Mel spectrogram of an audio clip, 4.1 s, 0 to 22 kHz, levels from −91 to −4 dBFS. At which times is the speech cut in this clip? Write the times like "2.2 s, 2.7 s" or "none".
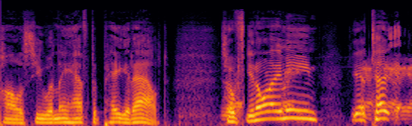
2.4 s

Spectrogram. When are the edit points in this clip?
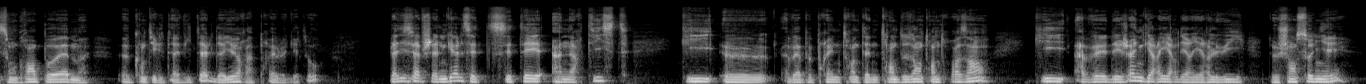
3.8 s

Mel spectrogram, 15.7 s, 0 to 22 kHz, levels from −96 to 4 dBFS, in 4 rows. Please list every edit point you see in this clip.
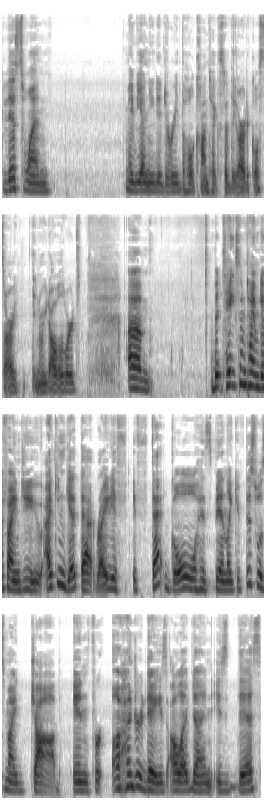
12.8 s

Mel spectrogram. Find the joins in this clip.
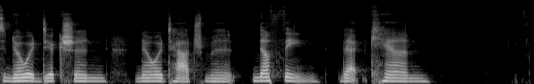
1.4 s, 2.4 s

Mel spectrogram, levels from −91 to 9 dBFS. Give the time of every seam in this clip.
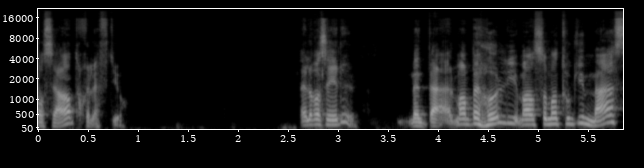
3.4 s

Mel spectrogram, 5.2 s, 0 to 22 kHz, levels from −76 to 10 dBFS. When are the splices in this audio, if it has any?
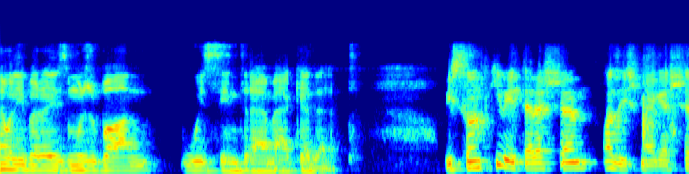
3.3 s

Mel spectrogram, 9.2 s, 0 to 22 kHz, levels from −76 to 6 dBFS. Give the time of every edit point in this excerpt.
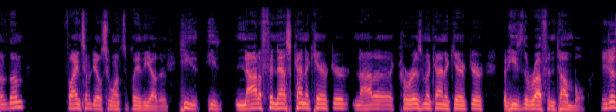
2.5 s

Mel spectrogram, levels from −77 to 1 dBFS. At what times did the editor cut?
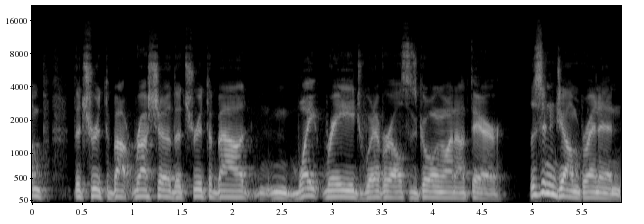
none

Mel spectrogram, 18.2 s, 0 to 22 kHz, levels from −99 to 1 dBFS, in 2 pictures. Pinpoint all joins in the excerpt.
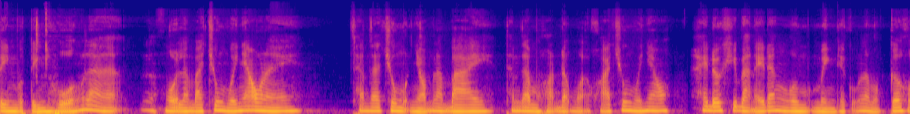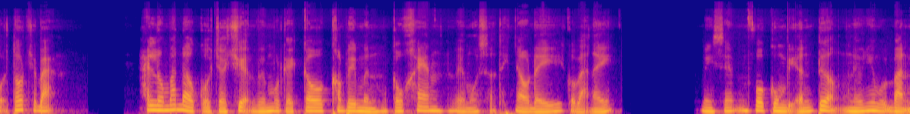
none

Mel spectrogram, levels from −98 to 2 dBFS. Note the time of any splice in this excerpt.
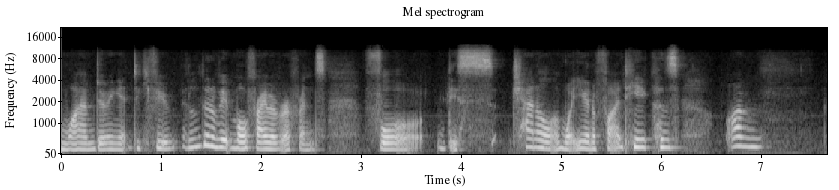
6.6 s

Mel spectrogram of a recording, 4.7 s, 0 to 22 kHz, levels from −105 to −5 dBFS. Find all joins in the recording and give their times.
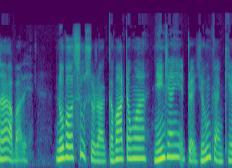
2.1 s

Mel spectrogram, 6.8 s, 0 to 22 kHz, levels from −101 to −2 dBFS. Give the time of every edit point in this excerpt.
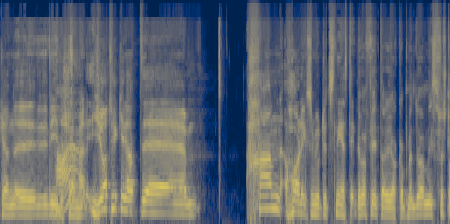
1.3 s, 5.3 s

